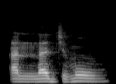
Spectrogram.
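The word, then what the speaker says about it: النجم: Kalau orang awam bilang kalau alif lam syamsiyah enggak dibaca al-nya, tapi yang dibaca adalah ee huruf pertama pada kosakata tersebut ditasydidkan. Annajmu.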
